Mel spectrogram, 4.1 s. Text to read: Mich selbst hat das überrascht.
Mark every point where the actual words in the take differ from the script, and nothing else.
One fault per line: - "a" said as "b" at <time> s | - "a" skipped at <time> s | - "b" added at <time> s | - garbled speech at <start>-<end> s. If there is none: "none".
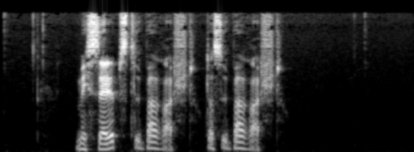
- "hat" said as "überrascht" at 1.3 s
